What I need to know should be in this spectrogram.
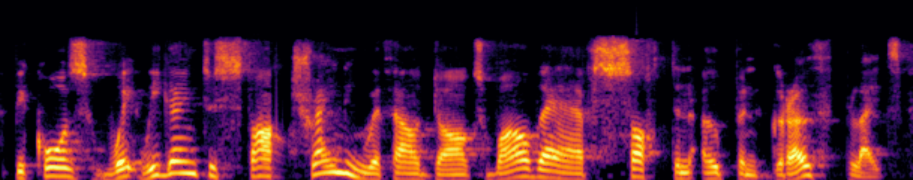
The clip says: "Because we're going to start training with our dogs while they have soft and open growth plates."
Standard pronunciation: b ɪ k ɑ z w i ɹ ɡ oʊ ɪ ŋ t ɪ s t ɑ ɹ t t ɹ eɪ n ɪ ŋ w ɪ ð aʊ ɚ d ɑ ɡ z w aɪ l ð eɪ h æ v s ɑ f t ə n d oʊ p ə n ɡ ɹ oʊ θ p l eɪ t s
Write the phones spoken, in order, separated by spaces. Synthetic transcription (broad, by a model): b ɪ k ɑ z w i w ɡ oʊ ɪ ŋ t ɪ s t ɑ ɹ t t ɹ eɪ n ɪ ŋ w ɪ ð aʊ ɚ d ɑ ɡ z w aɪ l ð eɪ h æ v s ɑ f t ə n oʊ p ə n ɡ ɹ oʊ θ p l eɪ t s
